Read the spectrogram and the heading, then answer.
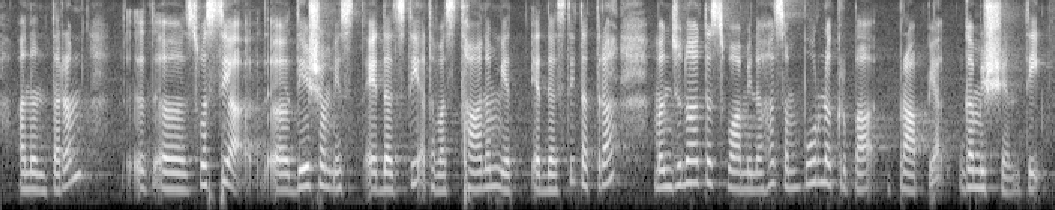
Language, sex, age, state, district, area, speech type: Sanskrit, female, 18-30, Karnataka, Dakshina Kannada, rural, spontaneous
